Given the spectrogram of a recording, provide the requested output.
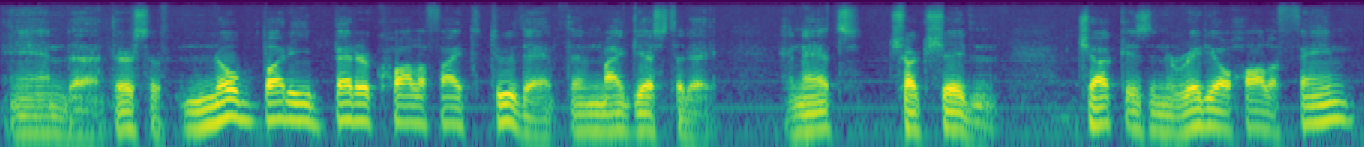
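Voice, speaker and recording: A man hosting a TV talk show, introducing things informally in a halting, meandering way and repeating himself. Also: extremely low pitch, big pitch swings, vocal fry, a little mellow, breathy edge.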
